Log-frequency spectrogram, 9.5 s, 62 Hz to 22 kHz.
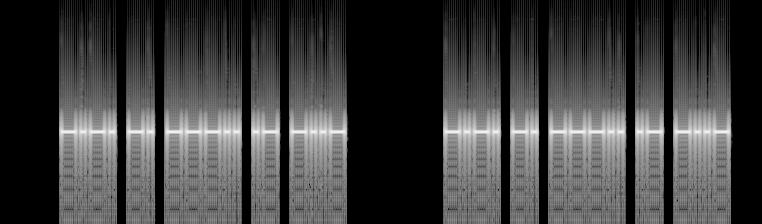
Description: Morse code, heard as a keyed tone, about 20 wpm, 700 Hz. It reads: CN8AX CN8AX
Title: DXCC-100 Call Signs - 5 Characters - Repeated 2x - 20wpm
